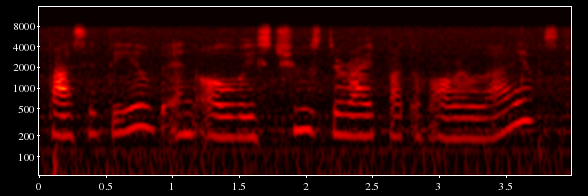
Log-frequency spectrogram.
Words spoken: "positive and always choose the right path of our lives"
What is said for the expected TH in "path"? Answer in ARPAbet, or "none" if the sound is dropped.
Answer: T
